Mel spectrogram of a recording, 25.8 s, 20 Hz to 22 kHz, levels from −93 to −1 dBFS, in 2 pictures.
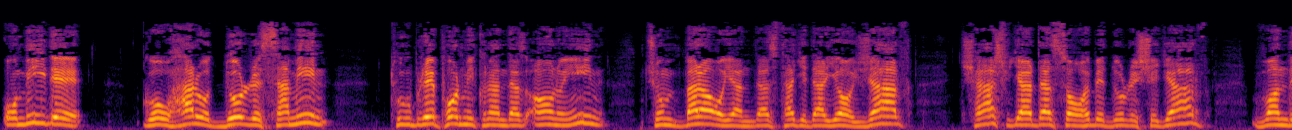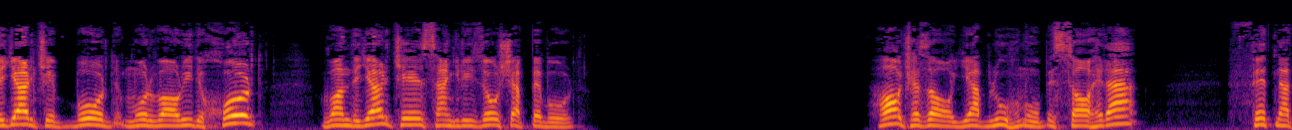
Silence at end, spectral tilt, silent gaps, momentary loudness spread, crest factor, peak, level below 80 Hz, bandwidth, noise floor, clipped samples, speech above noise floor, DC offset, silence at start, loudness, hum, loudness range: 0 s; -5.5 dB/octave; 18.93-21.54 s; 11 LU; 20 dB; -2 dBFS; -64 dBFS; 11.5 kHz; -66 dBFS; under 0.1%; 44 dB; under 0.1%; 0.05 s; -22 LUFS; none; 7 LU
